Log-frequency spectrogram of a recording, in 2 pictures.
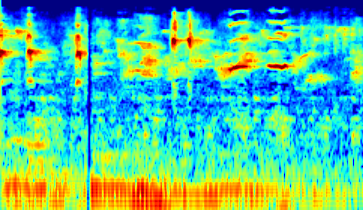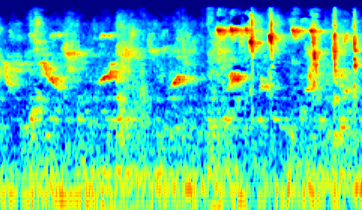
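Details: Energetic high twittering from a sunbird, wavering trills and quick chips, briefly quieter in the middle before picking up again over a faint low hum.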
